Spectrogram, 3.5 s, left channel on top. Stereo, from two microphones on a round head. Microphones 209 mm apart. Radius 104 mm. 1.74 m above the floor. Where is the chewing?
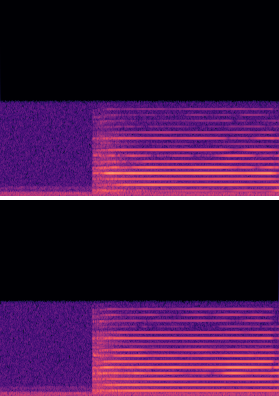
No chewing in this recording.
